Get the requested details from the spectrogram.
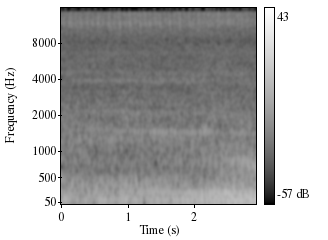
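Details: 2010 Ford F-150 5.4L with random no-crank/no-start, PCM suspected bad, started by bypassing starter relay terminal 87: quiet, steady low idle, about four pulses a second, even with no knocks or misses; normal idle.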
